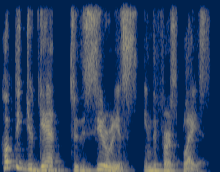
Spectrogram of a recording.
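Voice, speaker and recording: A man's voice: a little high, very animated, normal speed, breathy edge. A man from Chile with a Chilean accent in English, a native Spanish speaker, politely asking interview questions.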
